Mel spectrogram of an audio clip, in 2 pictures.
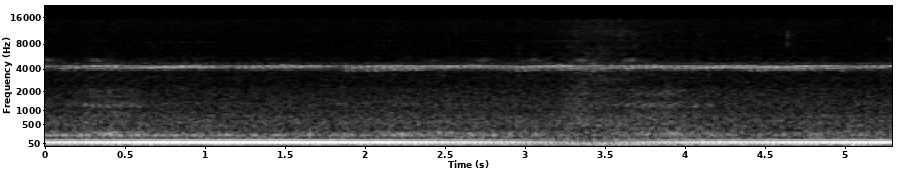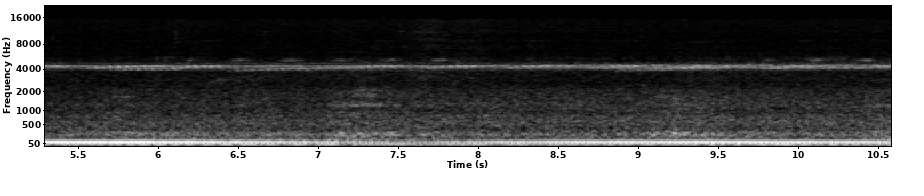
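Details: Night insect chorus at Wonhyosa temple, Mudeungsan, in October 2024: one sustained, even, high-pitched trill without pauses, over a loud low drone from a distant temple bell that fades and returns.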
